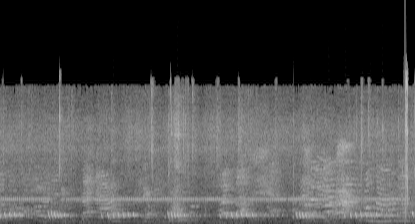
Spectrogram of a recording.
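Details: Taiwan blue magpie on the Cuihu mountain trail at Xizhi, Taiwan: repeated short runs of fast, grating notes that come in clusters roughly every second, with faint higher calls and a constant insect-like drone behind.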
